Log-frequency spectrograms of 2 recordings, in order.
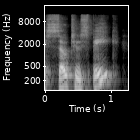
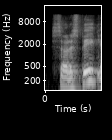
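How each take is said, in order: First: "to" in "so to speak" said as a full, careful "too"; overly formal pronunciation. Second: Said in the usual way. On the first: Retold or imitated. Client asking his coach about the phrase, overly formal "so to speak" with a full "to". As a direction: carefully spell out every word of "so to speak", rising into a question. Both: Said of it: "that would sound way too formal".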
